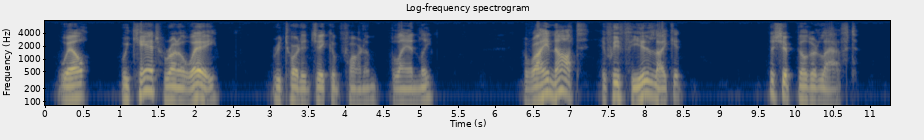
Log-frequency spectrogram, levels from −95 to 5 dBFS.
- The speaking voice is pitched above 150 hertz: No, low, 115 Hz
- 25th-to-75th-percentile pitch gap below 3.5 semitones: No, average, 4.3 semitones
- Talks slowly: Yes, slow, 100 wpm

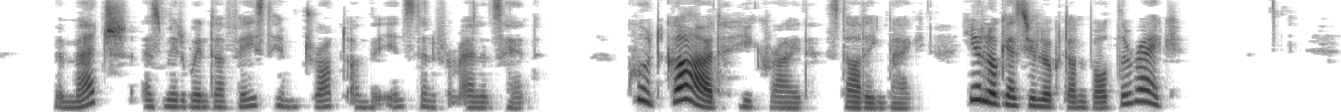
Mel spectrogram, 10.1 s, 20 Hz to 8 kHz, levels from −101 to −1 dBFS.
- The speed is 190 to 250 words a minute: No, average, 165 wpm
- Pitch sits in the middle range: Yes, medium, 165 Hz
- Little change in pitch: No, average, 5.3 semitones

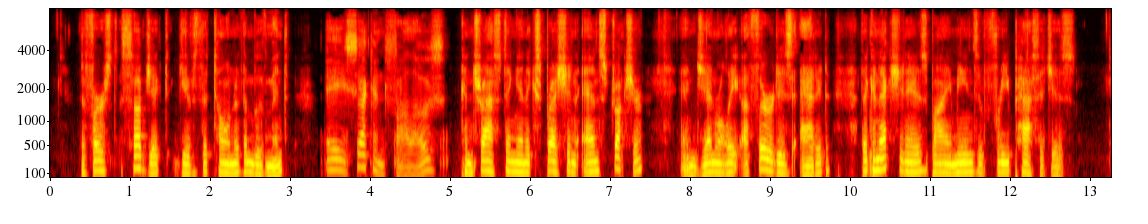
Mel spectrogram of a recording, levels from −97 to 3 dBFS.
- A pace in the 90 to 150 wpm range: Yes, average, 140 wpm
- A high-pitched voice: No, low, 120 Hz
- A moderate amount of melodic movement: Yes, average, 3.0 semitones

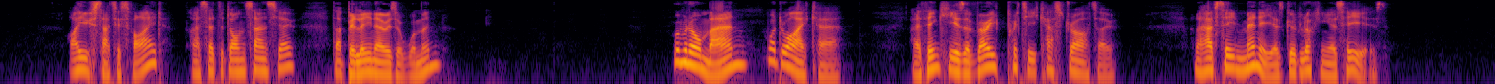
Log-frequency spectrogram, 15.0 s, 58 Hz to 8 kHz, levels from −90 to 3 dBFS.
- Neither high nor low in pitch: No, low, 125 Hz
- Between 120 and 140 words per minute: No, average, 155 wpm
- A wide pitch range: Yes, wide, 6.0 semitones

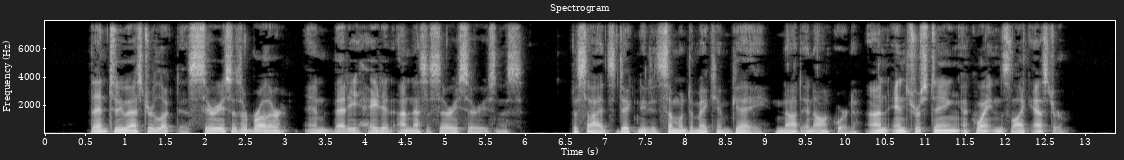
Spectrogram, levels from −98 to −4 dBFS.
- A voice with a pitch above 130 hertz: No, low, 100 Hz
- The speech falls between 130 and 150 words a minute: Yes, slow, 135 wpm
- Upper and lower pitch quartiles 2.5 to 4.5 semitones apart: Yes, average, 3.6 semitones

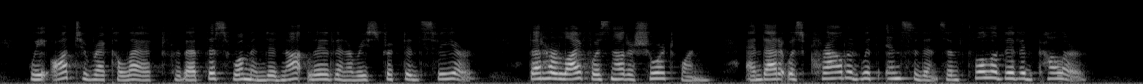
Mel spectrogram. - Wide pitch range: No, average, 4.0 semitones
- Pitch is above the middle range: Yes, high, 240 Hz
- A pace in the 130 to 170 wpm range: No, average, 180 wpm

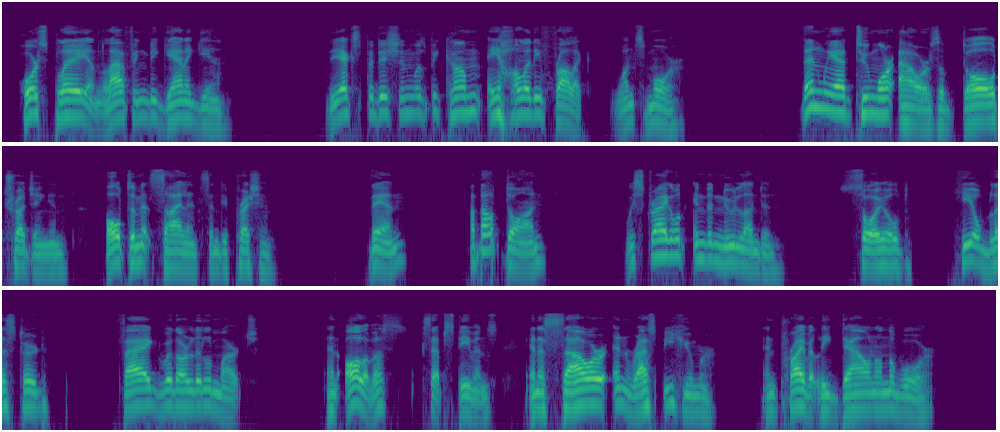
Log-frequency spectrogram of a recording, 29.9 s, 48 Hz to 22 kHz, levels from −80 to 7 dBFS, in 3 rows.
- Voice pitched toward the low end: Yes, low, 130 Hz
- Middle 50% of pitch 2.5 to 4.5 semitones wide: No, average, 5.1 semitones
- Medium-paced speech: No, slow, 125 wpm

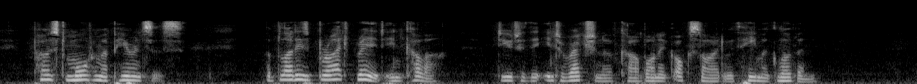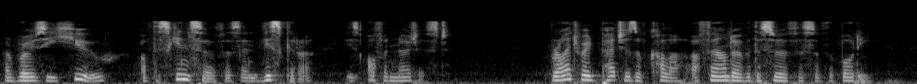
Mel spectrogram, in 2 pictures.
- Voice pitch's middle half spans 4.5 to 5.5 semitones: No, average, 4.0 semitones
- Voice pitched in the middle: Yes, medium, 175 Hz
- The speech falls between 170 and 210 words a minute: No, average, 145 wpm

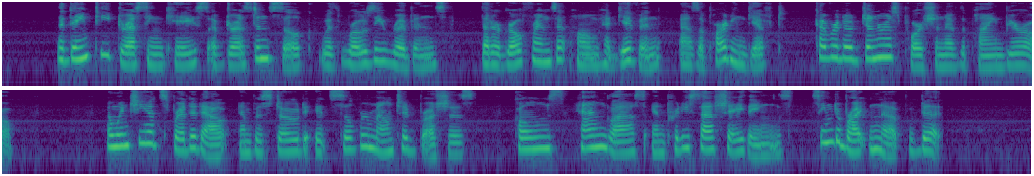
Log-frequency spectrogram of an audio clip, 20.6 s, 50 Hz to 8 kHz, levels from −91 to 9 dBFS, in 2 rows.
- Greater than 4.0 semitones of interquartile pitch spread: Yes, average, 5.2 semitones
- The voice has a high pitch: Yes, high, 205 Hz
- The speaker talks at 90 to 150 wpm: No, average, 165 wpm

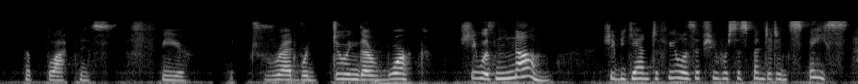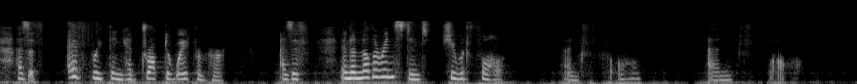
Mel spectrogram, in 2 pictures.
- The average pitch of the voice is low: No, high, 240 Hz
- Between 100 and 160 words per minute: Yes, average, 155 wpm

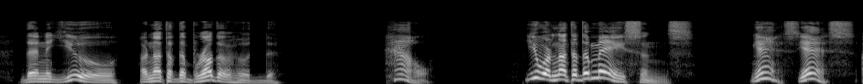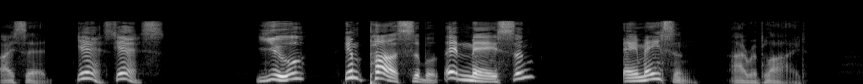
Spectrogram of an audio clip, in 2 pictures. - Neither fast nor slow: No, slow, 95 wpm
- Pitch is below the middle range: No, medium, 175 Hz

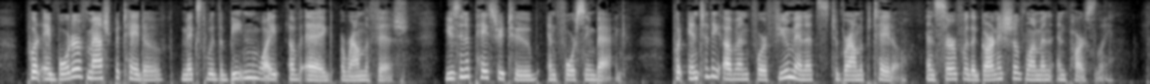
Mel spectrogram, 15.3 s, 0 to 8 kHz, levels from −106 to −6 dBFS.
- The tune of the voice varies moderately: Yes, average, 3.8 semitones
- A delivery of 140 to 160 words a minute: No, average, 170 wpm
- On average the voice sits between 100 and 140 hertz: No, medium, 180 Hz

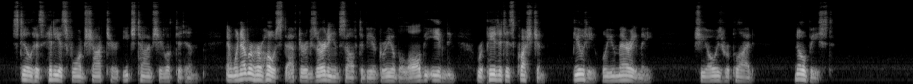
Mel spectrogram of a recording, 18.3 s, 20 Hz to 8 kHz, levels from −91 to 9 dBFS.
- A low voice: Yes, low, 105 Hz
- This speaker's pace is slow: Yes, slow, 130 wpm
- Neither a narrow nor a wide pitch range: Yes, average, 3.5 semitones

